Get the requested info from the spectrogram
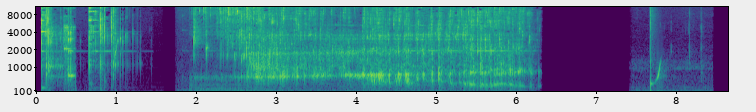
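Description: Ice cubes clinking as they are dropped into glass tumblers, then milk poured over the ice, splashing and filling the glass for about four seconds. Just before the end comes a brief rising tone.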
